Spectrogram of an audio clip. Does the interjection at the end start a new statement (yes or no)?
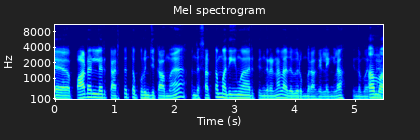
yes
